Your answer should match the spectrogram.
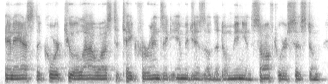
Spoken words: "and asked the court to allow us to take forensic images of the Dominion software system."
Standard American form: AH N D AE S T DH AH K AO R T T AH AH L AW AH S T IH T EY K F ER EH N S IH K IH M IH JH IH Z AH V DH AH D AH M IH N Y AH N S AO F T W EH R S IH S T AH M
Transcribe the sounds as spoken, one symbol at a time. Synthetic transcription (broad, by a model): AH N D AE S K DH AH K AO R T T AH AH L AW AH S T IH T EY K F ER EH N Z IH K IH M IH JH IH Z AH V DH AH D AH M IH N Y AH N S AO F T W EH R S IH S T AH M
